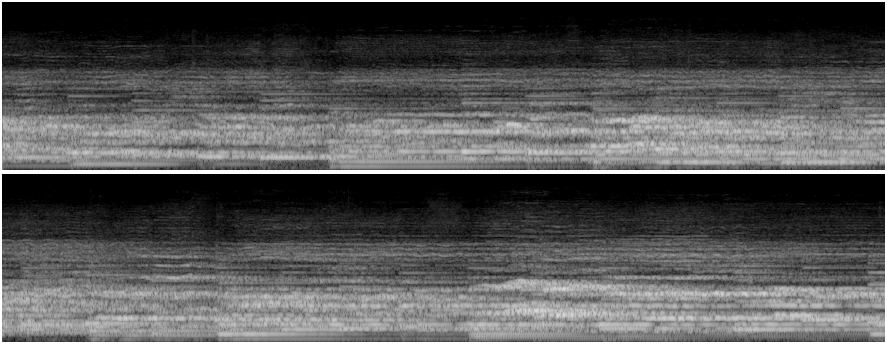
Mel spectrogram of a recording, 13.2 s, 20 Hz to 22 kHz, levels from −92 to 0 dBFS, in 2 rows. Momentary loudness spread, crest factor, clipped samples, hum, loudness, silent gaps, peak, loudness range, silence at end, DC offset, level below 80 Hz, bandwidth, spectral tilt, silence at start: 7 LU; 18 dB; under 0.1%; none; -23 LUFS; none; -6 dBFS; 5 LU; 0 s; under 0.1%; -70 dBFS; 10.5 kHz; -6 dB/octave; 0 s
